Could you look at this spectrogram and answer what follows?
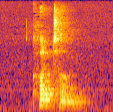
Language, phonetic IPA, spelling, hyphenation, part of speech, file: German, [ˈkɔntɐn], kontern, kon‧tern, verb, De-kontern.ogg
- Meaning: to counter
